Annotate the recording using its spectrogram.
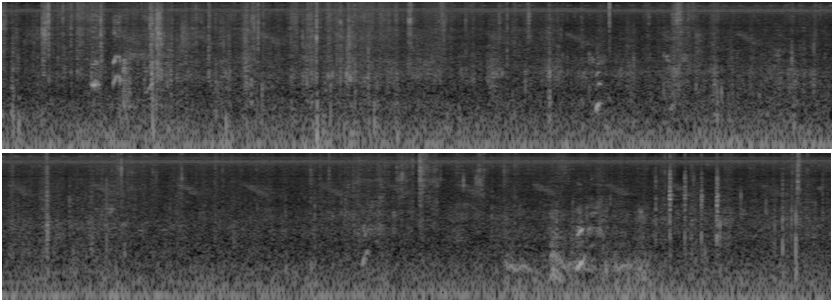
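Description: Faint sounds of beagle puppies at play: scattered light taps and clicks of small feet, and a few brief, soft puppy vocal sounds, mostly near the end, over a steady faint high-pitched hum.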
